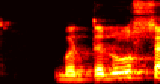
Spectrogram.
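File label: "berterusan", Malay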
